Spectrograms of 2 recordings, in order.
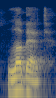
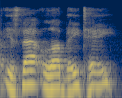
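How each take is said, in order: First: La Bete said as two syllables, luh BET; right pronunciation. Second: La Bete said as three syllables, la BAY-tay; wrong pronunciation. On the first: Shown as a demonstration. Narrator correcting the clerk, luh bet in two syllables. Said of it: "It's two syllables". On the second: A narrator's reading. Clerk misreading the narrator's name, la bay-tay.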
